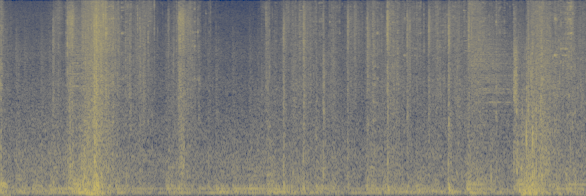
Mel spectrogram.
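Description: Armour clinks and rattles with each stride.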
